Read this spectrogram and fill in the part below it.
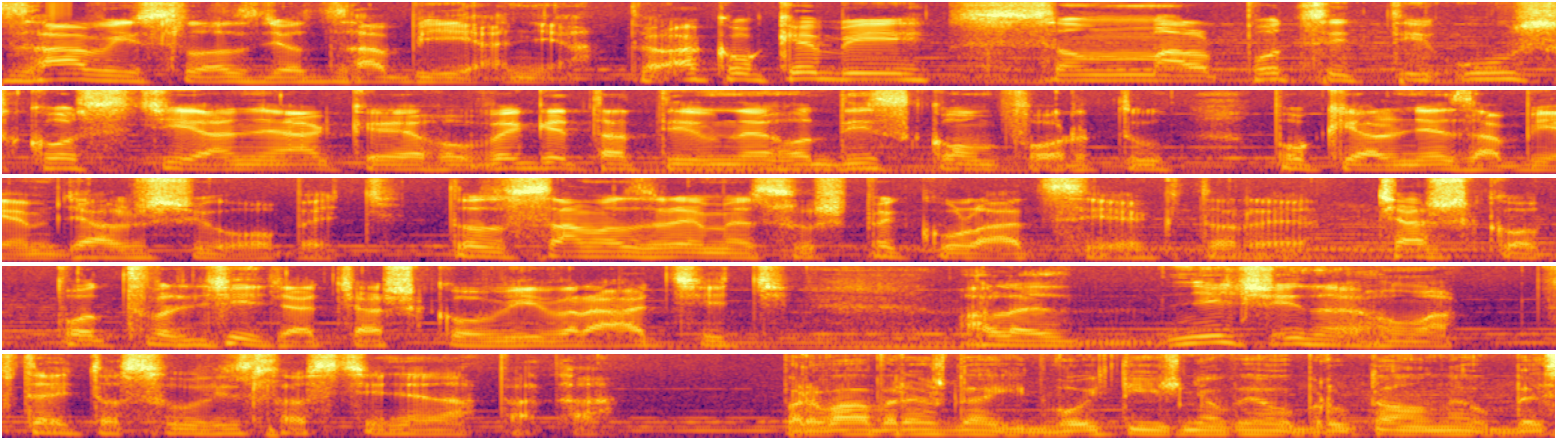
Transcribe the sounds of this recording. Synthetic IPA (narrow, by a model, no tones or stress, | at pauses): zaːʋislɔzɟɔd̪zabiːja̰ɲɪa̰t̪ɔʔakɔkɛbisɔmːalpɔt͡sit̪ːiʔuːskɔsciaɲɛakɛɦɔʋɛɡɛt̪at̪iːʊnɛɦɔd̪iskɔɱfɔɾt̪u | pɔkɪaʎɲɛzabijɛmɟalʃjṵɔ̰bɛ̰c | t̪ɔsamɔzɾɛjmɛsuːʃpɛkulaːt͡sḭɛ̰kt̪ɔ̰ɾɛ̰ːcaʃkɔpɔt̪ʋr̩ɟiɟacaʃkɔʋiʋɾaːcicʔa̰lɛɲit͡ʃinɛːɦɔma | ft̪ɛjt̪ɔsuːʋislɔ̰sciɲɛnapa̰d̪̥a̰ː | pr̩ʋaːʋɾaʒd̪ajid̪ʋɔjt̪iːʒɲɔʋɛːɦɔbɾut̪aːlnɛɦɔbɛ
